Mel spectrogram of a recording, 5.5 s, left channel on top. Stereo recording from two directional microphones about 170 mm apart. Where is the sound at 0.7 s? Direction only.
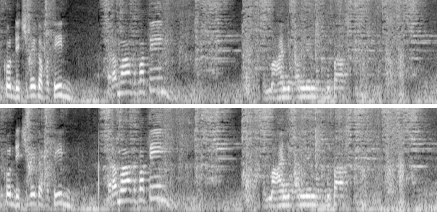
85° left.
